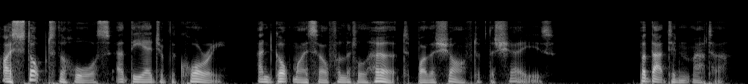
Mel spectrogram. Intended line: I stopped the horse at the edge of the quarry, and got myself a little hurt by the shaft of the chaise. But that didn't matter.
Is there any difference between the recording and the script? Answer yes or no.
no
